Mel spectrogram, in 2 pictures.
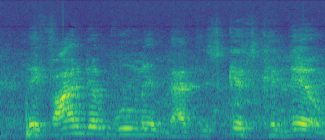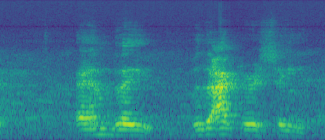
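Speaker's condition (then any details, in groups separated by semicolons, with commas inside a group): Cerebral palsy; very mild form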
